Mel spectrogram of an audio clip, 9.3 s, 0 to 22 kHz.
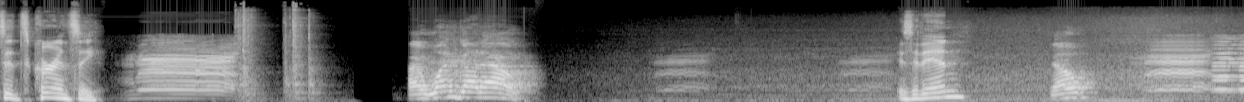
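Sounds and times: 
speech: 0:00.0 - 0:00.8, 0:03.1 - 0:04.0, 0:06.7 - 0:08.3
sheep bleating: 0:00.9 - 0:01.8, 0:04.9 - 0:05.4, 0:06.3 - 0:06.8, 0:08.5 - 0:09.2.

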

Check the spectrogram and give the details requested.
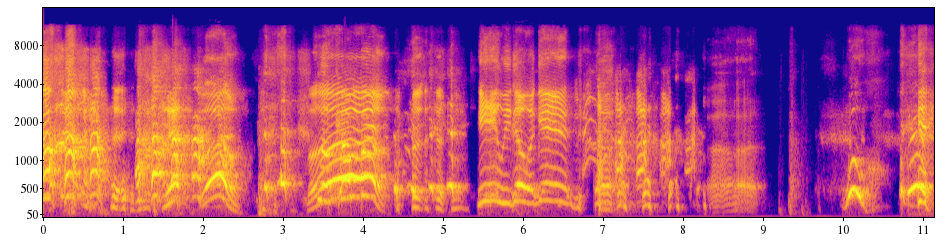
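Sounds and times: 
laughter: 0:00.0 - 0:08.6, 0:10.7 - 0:11.1
speech: 0:00.8 - 0:09.0, 0:10.0 - 0:11.1
loud drawn-out burp: 0:08.3 - 0:09.1.

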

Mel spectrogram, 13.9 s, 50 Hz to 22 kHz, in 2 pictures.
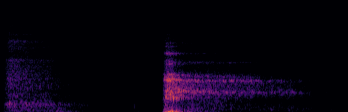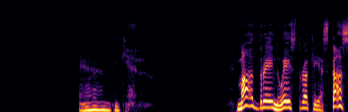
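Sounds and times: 
person breathing deeply: 0:00.0 - 0:01.8, 0:03.2 - 0:06.9
speech: 0:08.6 - 0:09.8, 0:11.7 - 0:13.9.

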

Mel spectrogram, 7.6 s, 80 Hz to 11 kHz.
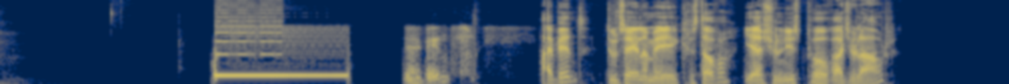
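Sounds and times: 
electronic ringback tone of an outgoing phone call: 0:01.6 - 0:02.6
speech: 0:03.0 - 0:06.8.

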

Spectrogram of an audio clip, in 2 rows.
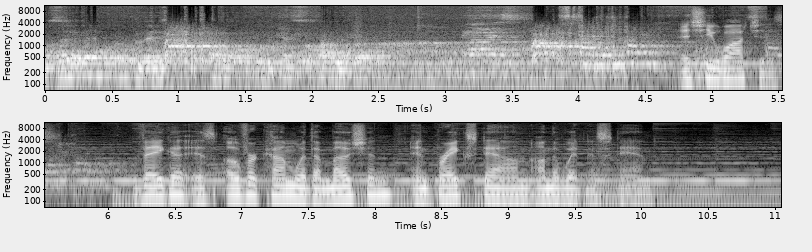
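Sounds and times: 
crowd commotion: 0:00.0 - 0:06.2
speech: 0:00.1 - 0:00.5, 0:01.8 - 0:10.3
dog barking: 0:03.6 - 0:04.8.

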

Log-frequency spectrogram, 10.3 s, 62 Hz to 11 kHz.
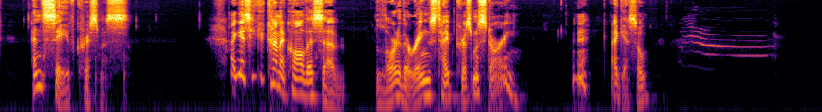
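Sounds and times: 
speech: 0:00.0 - 0:01.7, 0:02.8 - 0:06.6, 0:07.2 - 0:08.2
drawn-out cat meow with falling pitch: 0:08.4 - 0:09.8.

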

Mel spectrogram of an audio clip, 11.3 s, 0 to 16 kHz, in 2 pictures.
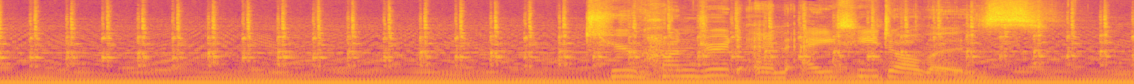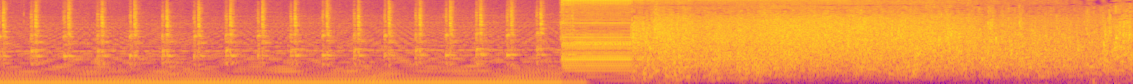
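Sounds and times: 
steady rhythmic electronic drone: 0:00.0 - 0:09.6
speech: 0:03.1 - 0:05.7
loud crashing water splash: 0:08.7 - 0:11.3.

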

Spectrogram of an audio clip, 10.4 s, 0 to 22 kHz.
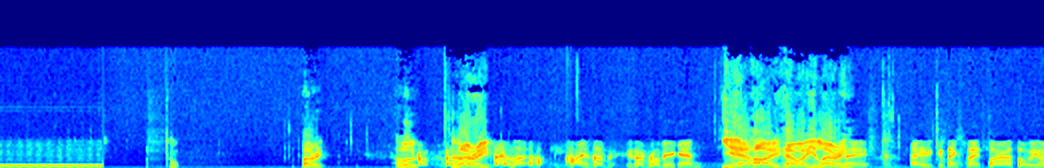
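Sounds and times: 
loud steady telephone tone: 0:00.0 - 0:01.0
speech: 0:03.0 - 0:03.4, 0:04.0 - 0:10.4.

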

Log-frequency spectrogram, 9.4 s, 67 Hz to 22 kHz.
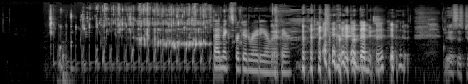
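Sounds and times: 
tequila glugging into glasses: 0:01.0 - 0:04.9
speech: 0:04.3 - 0:09.3
laughter: 0:05.4 - 0:08.3.

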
